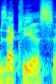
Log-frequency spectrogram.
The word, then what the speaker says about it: Zacchaeus: And there was a man named Zacchaeus, as he's properly pronounced.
